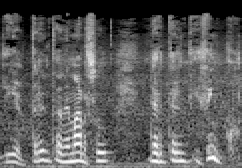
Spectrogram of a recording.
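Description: A man speaks in a dark, mellow tone. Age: 80s+. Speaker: elderly brotherhood member recounting memories. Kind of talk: oral history interview.

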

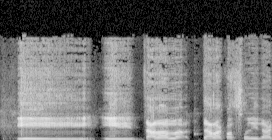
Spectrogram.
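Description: A man speaks at a high pitch in a bright, sharp tone. The sound is dry and close, with no echo. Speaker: flamenco guitarist. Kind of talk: radio interview.

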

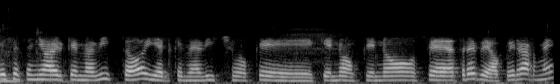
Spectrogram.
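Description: A woman with an unremarkable speaking voice at medium pitch, moderate pace, hardly any pauses and ordinary pitch variation. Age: 60s. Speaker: caller. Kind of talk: phone-in question. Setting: phone call.

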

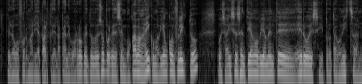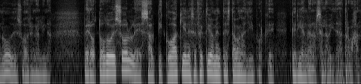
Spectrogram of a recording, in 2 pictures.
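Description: A man talks at a very fast pace and a medium pitch, with ordinary pitch variation and a somewhat breathy, dark, mellow tone. The sound is dry and close, with no echo. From Basque Country (Cruces, Barakaldo). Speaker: radio host. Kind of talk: radio interview. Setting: studio with a COVID screen.

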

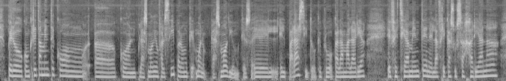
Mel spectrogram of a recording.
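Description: A woman talks in a medium-pitched voice. Her delivery is monotone and flat. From Andalusia, Jaén. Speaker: biochemist and consultant. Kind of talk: radio interview. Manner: halting, many fillers.

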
